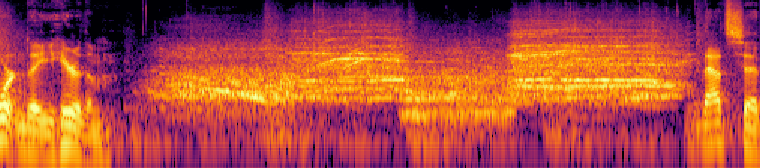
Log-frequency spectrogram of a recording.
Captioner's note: cheering and booing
